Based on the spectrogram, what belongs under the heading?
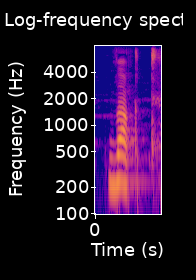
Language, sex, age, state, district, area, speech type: Urdu, female, 18-30, Uttar Pradesh, Lucknow, rural, read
